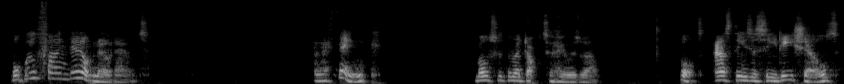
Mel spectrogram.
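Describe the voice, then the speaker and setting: A man's voice: mid-range voice, breathy edge. A man with a British accent chatting casually and wryly through a rambling show-and-tell as a vlogger, with self-deprecating asides. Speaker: vlogger showing a CD collection.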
